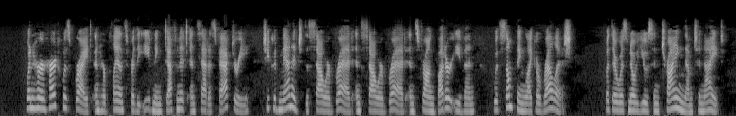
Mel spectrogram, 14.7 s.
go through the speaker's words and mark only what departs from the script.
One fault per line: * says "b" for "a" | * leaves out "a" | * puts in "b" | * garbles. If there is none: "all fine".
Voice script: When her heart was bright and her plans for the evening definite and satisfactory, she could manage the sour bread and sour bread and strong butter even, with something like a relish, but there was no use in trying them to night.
all fine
